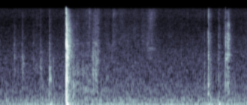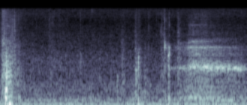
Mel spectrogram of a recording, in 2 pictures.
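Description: Alcohol marker working on a colouring-book page: faint taps and clicks of the marker and of markers being handled, the sharpest about a second in, with lighter ones around three seconds and near the end.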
